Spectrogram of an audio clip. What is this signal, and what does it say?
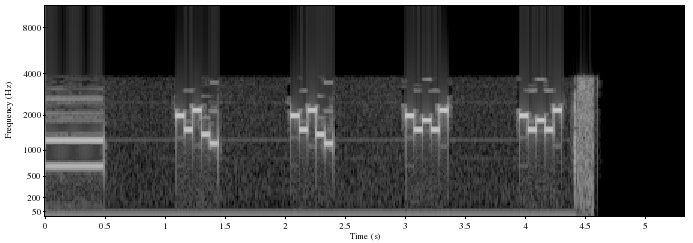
Five-tone selective call (ZVEI), heard as quick runs of five tones, tones of about 70 ms. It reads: 85942 85942 85759 85759
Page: ZVEI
